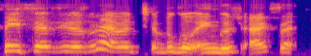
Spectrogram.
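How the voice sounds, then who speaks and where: A woman hosting a casual chat, chatty and quick to ask questions. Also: high voice, a bit bright, no room sound. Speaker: host.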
